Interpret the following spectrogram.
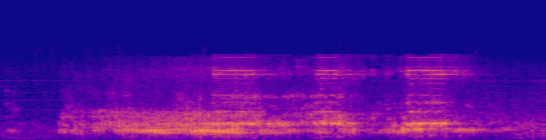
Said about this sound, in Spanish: Vamos a darle tres toques muy cortitos al claxon, ¿vale? Así no llamas la atención y a ver si me ayudas a mí.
